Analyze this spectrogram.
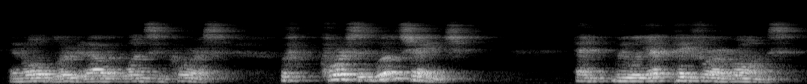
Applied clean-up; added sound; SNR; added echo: none; none; none; reverberation time 0.7 s.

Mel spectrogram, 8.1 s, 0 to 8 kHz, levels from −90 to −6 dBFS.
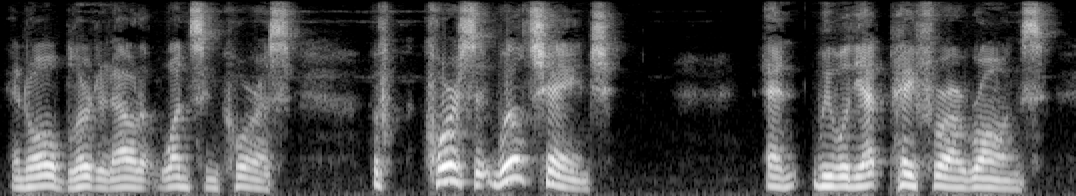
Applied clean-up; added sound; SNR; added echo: none; none; none; none.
